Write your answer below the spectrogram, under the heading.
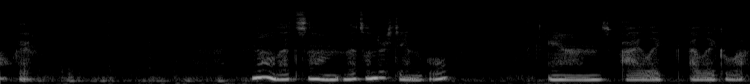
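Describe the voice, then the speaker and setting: A soft-spoken woman with a fairly high pitch talks at a fairly slow pace in a relaxed, somewhat breathy, dark and mellow tone. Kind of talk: ASMR roleplay, relaxed job interview. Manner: soft-spoken, rambling, relaxed.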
